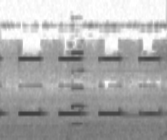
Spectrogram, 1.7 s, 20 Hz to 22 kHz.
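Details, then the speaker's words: Used Touchline CF375 paper folder: high-pitched short beeps repeating about twice a second because a door is open; door-open warning that stops once shut. "that does nothing now it's freaking out because the doors open but that will go away"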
